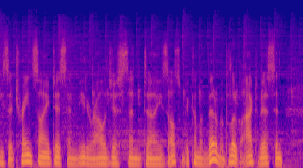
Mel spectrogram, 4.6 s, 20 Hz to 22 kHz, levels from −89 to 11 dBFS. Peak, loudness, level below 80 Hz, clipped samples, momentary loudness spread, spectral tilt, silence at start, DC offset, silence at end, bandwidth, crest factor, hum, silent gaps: -6 dBFS; -24 LUFS; -50 dBFS; under 0.1%; 5 LU; -6.5 dB/octave; 0 s; under 0.1%; 0 s; 14.5 kHz; 16 dB; none; none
